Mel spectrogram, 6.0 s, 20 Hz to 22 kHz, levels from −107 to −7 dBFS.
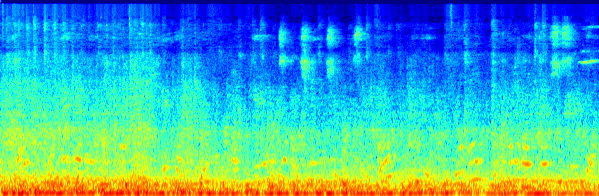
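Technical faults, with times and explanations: No technical faults are audible anywhere in the clip.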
